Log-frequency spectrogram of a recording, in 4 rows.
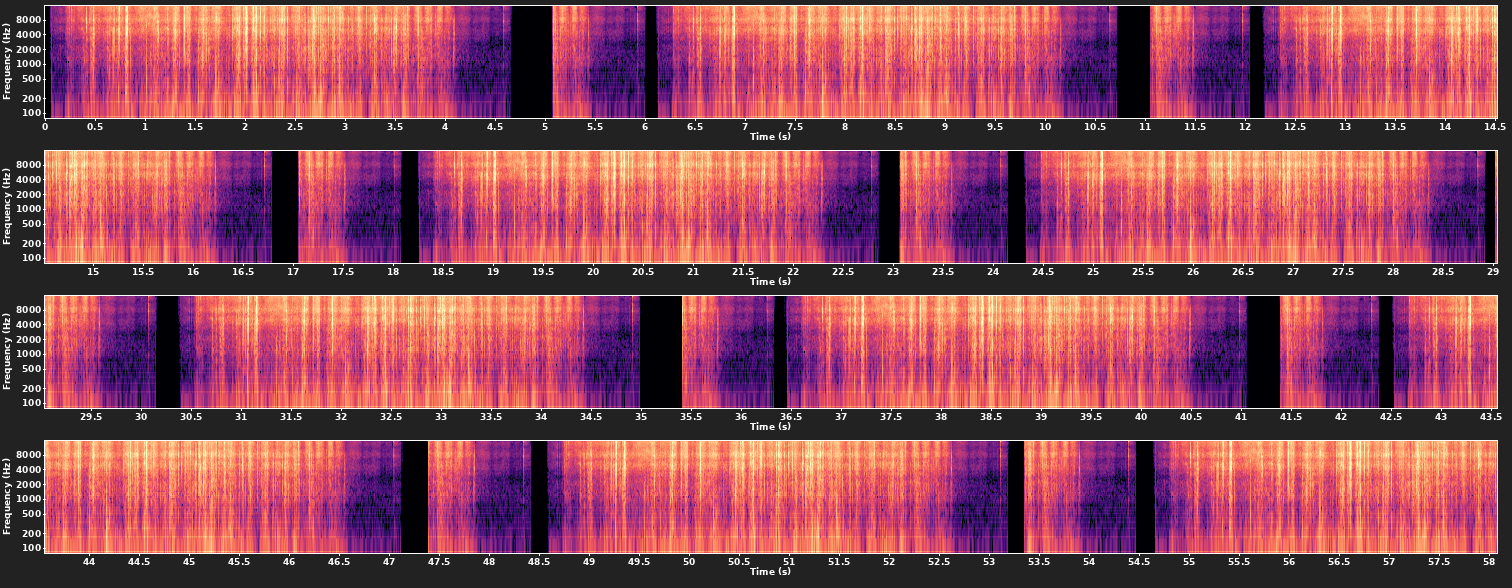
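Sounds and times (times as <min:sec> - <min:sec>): paper ticket crinkling: 0:00.2 - 0:04.1, 0:06.3 - 0:10.2, 0:12.3 - 0:16.2, 0:18.4 - 0:22.3, 0:24.5 - 0:28.4, 0:30.6 - 0:34.4, 0:36.6 - 0:40.5, 0:42.7 - 0:46.6, 0:48.8 - 0:52.6, 0:54.9 - 0:58.0.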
